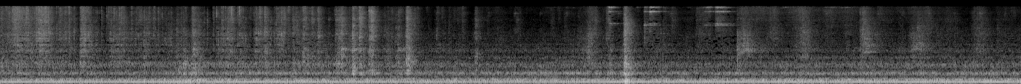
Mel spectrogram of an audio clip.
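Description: Steady low hum of a running motor, with one sharp click about six seconds in.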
